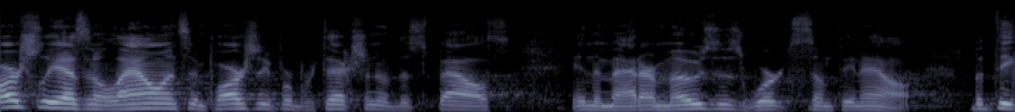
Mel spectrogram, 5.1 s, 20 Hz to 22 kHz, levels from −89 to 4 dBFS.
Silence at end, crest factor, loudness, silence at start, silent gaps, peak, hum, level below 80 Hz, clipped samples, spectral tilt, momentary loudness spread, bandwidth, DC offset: 0 s; 20 dB; -41 LUFS; 0 s; none; -22 dBFS; none; -88 dBFS; under 0.1%; -5 dB/octave; 14 LU; 15.5 kHz; under 0.1%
